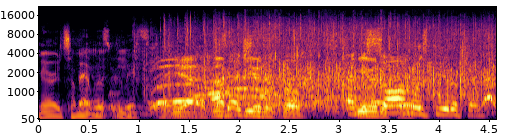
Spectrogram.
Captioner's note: cheering, applause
